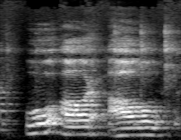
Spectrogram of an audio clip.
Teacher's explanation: कंठोष्ठ मतलब कंठ और ओठ दोनों से इनका उच्चारण होता है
